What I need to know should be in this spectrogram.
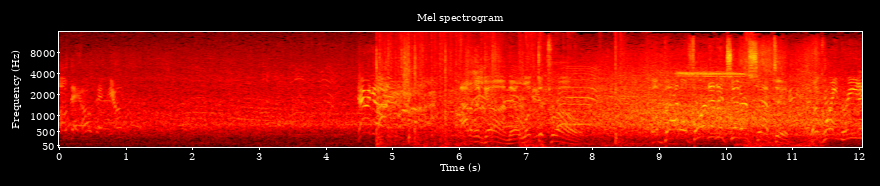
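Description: A stadium crowd roars and swells loudly.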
